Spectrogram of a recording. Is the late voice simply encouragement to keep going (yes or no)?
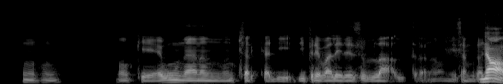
no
